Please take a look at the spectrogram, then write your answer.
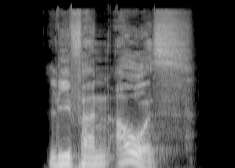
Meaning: inflection of ausliefern: 1. first/third-person plural present 2. first/third-person plural subjunctive I
- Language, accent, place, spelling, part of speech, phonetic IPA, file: German, Germany, Berlin, liefern aus, verb, [ˌliːfɐn ˈaʊ̯s], De-liefern aus.ogg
